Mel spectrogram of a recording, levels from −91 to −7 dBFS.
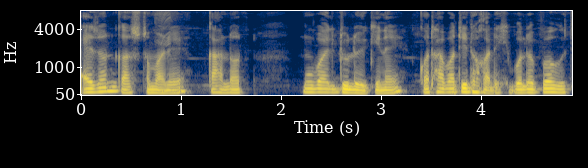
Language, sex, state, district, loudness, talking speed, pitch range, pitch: Assamese, male, Assam, Sonitpur, -17 LUFS, 170 wpm, 105-125 Hz, 115 Hz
